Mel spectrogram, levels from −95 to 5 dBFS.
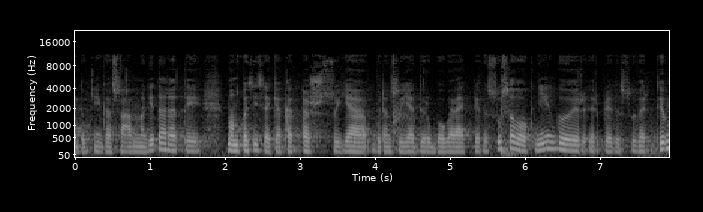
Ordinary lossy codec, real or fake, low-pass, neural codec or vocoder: MP3, 48 kbps; real; 19.8 kHz; none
